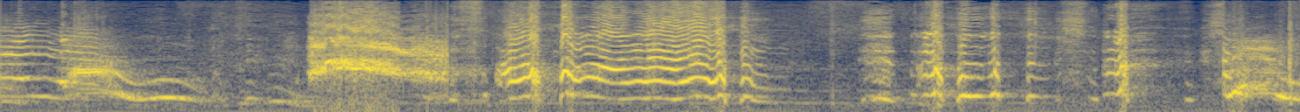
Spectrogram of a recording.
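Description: People crying out in pain as they are whipped: loud screams and long wails whose pitch wavers, the longest about two and a half to three and a half seconds in, with a few sharp snaps near the end.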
